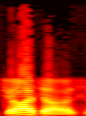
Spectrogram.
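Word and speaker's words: Geagea: This is very significant development because Samir Jaja, as he's pronounced in Lebanon, was a head of a Christian militia over there.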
